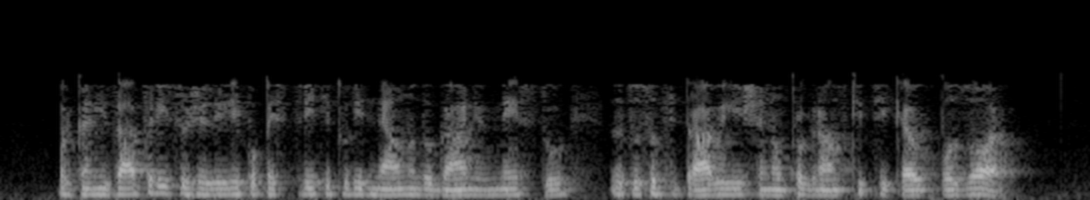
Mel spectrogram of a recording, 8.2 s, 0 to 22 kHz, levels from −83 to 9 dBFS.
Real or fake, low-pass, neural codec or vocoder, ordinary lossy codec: fake; 7.2 kHz; codec, 16 kHz, 2 kbps, FunCodec, trained on Chinese and English, 25 frames a second; AAC, 16 kbps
